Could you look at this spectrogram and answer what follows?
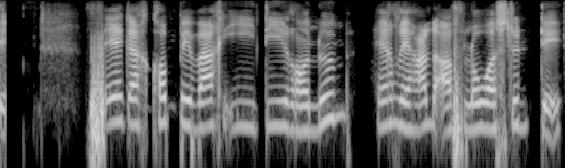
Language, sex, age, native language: Icelandic, male, 11, German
